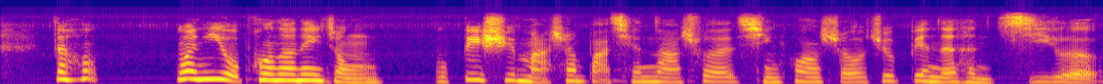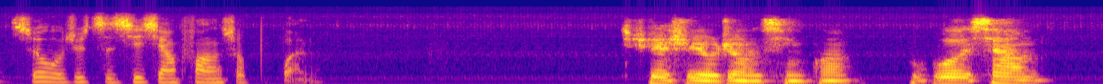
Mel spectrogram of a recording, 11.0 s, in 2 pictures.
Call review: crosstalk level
none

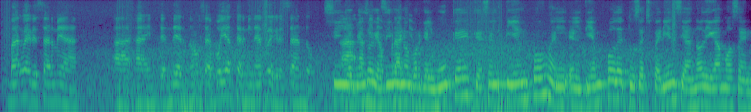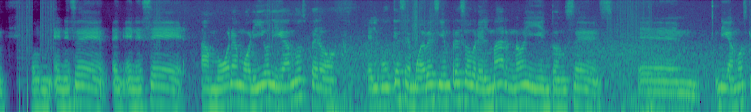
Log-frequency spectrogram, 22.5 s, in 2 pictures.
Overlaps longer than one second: present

